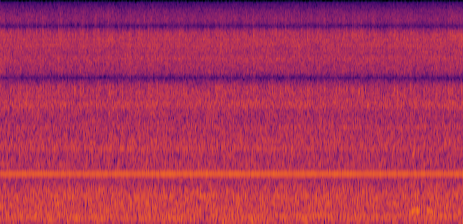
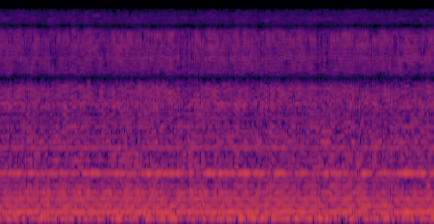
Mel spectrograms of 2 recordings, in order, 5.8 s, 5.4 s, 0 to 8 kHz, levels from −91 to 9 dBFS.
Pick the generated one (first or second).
second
